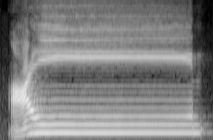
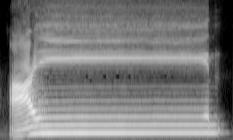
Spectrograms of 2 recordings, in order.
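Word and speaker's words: عين: এই অক্ষরের নাম কি আইন চার আলিফ টান গলা চেপে উচ্চারণ করতে হবে ঠিক আছে আইন সবাই জোরে জোরে জোরে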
